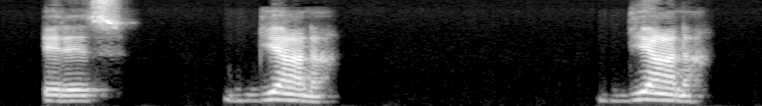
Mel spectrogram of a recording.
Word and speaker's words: jana: However, native speakers will often pronounce this as a dy sound. So rather than a harder J, it is pronounced as J. So rather than jambo it is rather than janna it is jana janna j.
